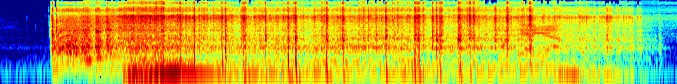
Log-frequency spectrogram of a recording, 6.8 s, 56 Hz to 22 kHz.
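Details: 2001 Ford Mustang GT Bullitt, recorded at the starter from underneath: engine fires, then sharp, uneven metallic clacks about three a second as the starter drive stays engaged and hits the flywheel.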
